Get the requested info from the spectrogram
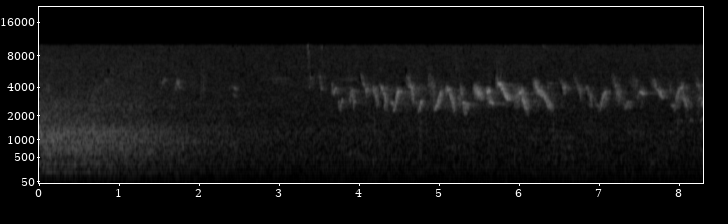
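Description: A soft rustling hiss fades away over the first two seconds. Then, from about three seconds in, a songbird sings a fast run of short, falling chirps.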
